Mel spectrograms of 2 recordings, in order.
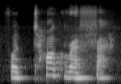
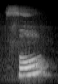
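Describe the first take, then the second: First: "Photographer" with the stress on "tog"; second-syllable stress. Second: "Photographer" broken into four separate syllables with pauses. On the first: Teacher shows learners word stress, second syllable emphasized. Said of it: "the stress falls on the second syllable". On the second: Teacher counts four syllables for learners, word said syllable by syllable. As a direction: split "Photographer" into pho, to, gra, pher. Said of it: "has four syllables". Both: Shown as a demonstration.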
